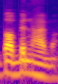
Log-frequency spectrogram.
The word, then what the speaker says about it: Barbenheimer: It's Barbenheimer.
